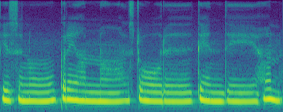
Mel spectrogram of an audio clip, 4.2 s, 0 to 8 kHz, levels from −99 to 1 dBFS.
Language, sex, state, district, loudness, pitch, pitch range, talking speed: Punjabi, female, Punjab, Kapurthala, -13 LUFS, 200 Hz, 195-215 Hz, 85 wpm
